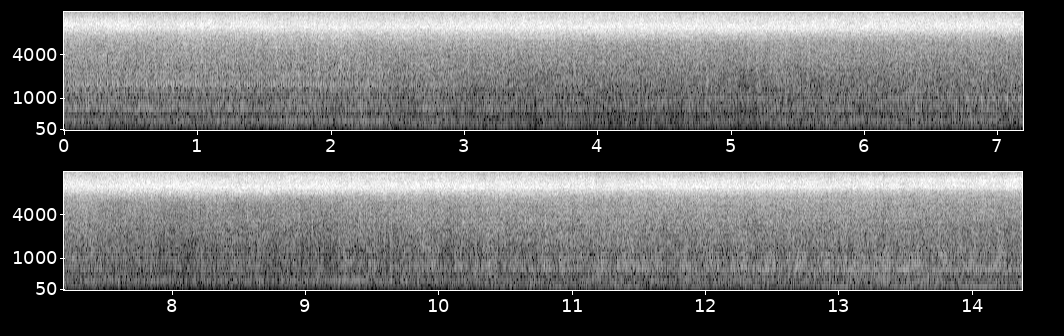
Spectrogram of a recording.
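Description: A combine harvester's engine drones steadily up close.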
